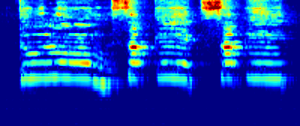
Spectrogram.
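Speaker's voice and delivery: very high, hammed-up pleading; crying out for help. Injured Pinoy repeating cries to the nurse, mock-desperate wailing. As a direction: wail each word high and separately.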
